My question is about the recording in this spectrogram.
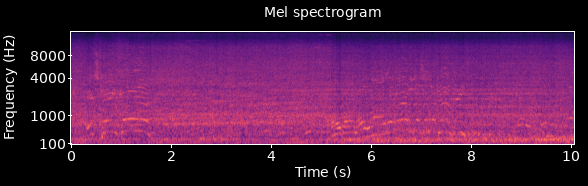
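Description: Indistinct voices of several people over the steady low hum of a moving vehicle.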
